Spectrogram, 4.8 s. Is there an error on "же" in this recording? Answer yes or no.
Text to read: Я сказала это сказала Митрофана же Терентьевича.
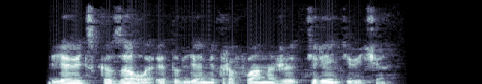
no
